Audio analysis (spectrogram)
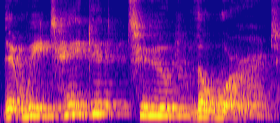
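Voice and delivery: very slow, each word weighted in "take it to the Word"; measured pulpit emphasis; slow emphatic phrase. Shown as a demonstration. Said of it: "It is so important".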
